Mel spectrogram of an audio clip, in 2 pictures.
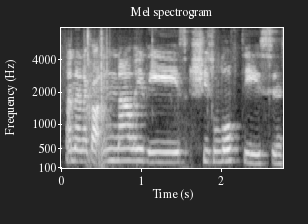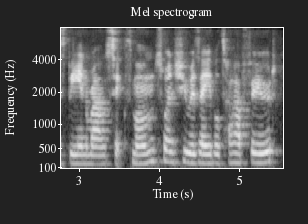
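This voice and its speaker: High-voiced British woman vlogger. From Britain. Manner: chatty, informal, repeats words for emphasis. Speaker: family vlogger. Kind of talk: casual grocery haul chat to camera. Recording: clear background noise, packaging crinkling. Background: crinkling packets, clicks, handling noise.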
